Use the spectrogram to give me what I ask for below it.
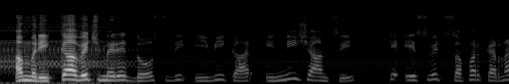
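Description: Timecode bleed runs through the whole speech clip: linear timecode from a neighbouring track or cable has leaked into the audio. The code is a square wave that flips between two pitches around 1 and 2 kHz, and its pattern repeats at the 23.976 frames per second of film-rate timecode. It sits roughly 20 dB below the speech and comes through as a steady chirping warble underneath it that never stops.

4-bit ADPCM compression is also present from start to finish, and its damage is plainly audible. Each sample is coded as a 4-bit step away from a predicted value, with the step size adapting as the signal moves. The coding error becomes a gritty hiss that rises with the level of the speech, and sharp onsets distort where the step cannot grow fast enough. Nothing remains above 10.7 kHz, and the sound points to a stream near 89 kbps.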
